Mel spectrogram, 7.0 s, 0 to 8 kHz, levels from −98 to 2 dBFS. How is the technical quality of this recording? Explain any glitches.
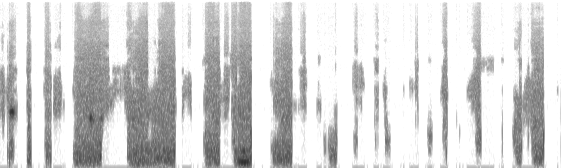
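The speech is repeatedly pushed down, in deep dips of roughly 40 dB. This happens from 0.0 to 0.97 s, 1.28 to 1.98 s, 2.19 to 2.99 s, and 3.15 s to the end. The likely cause is speech suppressed in double talk. The echo canceller seems to mistake the talker for loudspeaker echo while both sides speak, and it turns everything down. The voice fades, thins or breaks into fragments. Nothing is heard above 8 kHz, as expected for a wideband call path.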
